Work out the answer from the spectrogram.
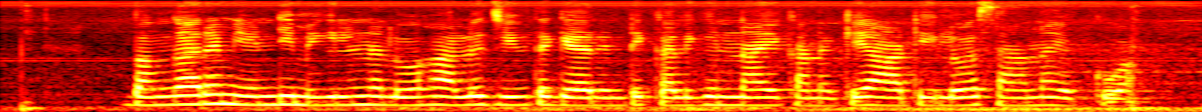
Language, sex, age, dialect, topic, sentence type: Telugu, female, 18-24, Southern, banking, statement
